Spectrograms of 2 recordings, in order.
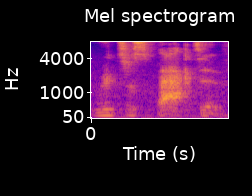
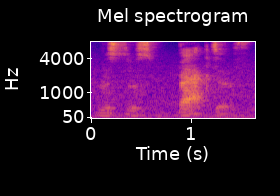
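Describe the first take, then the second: First: Said in the usual way. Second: Retrospective whispered slowly, each syllable drawn out; slow breathy model word. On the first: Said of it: "English word, first take". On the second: Shown as a demonstration. Teacher modelling the English Retrospective slowly and breathily. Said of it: "Preste atenção".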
